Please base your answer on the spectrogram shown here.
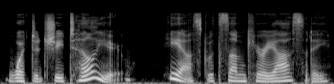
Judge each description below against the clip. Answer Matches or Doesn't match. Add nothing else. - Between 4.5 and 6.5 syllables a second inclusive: Matches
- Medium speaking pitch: Matches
